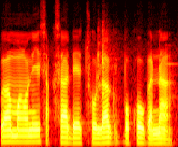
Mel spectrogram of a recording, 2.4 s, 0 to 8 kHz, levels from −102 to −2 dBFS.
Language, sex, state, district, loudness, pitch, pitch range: Garo, male, Meghalaya, West Garo Hills, -17 LUFS, 105 Hz, 95-120 Hz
